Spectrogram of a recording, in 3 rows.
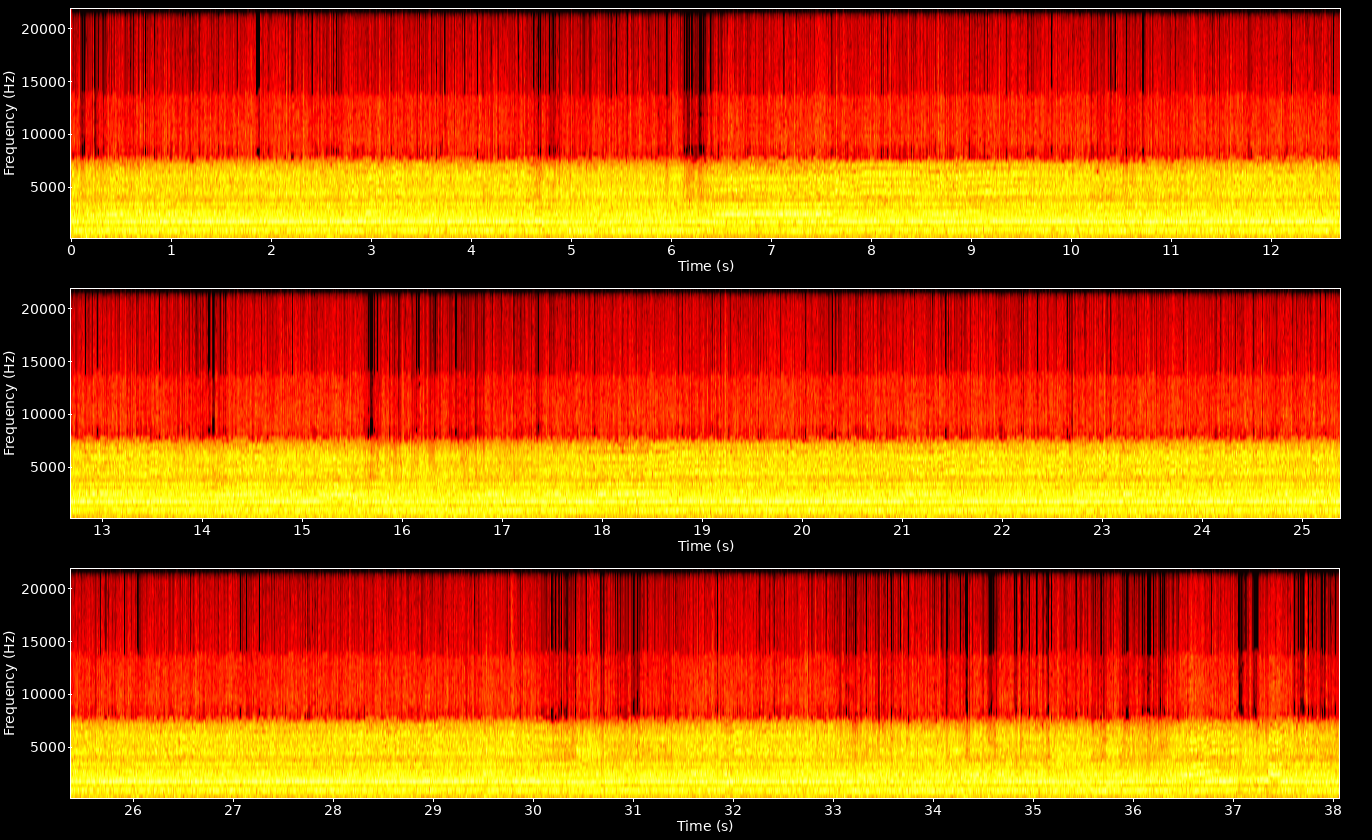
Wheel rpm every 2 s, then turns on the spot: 230, 230, 220, 220, 230, 230, 230, 220, 220, 230, 230, 230, 230, 230, 230, 230, 220, 220, 230.
none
